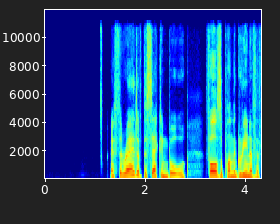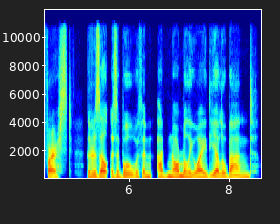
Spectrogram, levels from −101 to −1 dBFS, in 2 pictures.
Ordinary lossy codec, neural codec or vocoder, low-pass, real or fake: MP3, 96 kbps; autoencoder, 48 kHz, 32 numbers a frame, DAC-VAE, trained on Japanese speech; 10.8 kHz; fake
